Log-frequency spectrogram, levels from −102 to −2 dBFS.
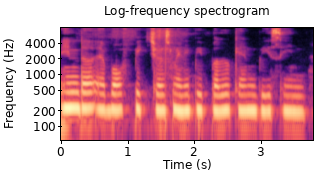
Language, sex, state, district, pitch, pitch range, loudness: English, female, Assam, Kamrup Metropolitan, 205 Hz, 200-215 Hz, -14 LUFS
